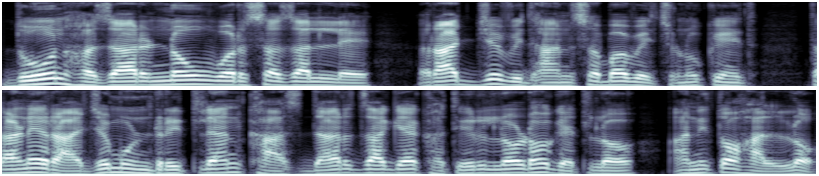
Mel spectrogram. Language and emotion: Goan Konkani, neutral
